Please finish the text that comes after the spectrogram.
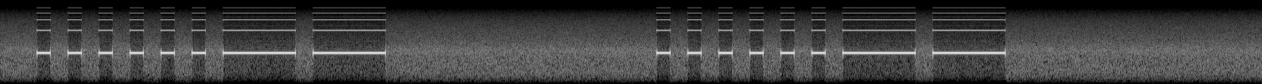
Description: Beep code, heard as beeps from a small speaker, played twice, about 1650 Hz. 6 short, 2 long.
